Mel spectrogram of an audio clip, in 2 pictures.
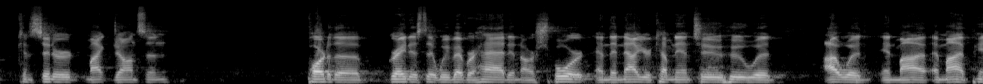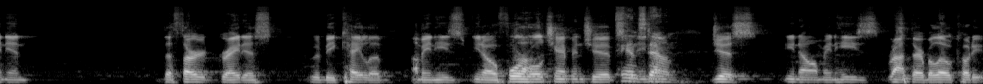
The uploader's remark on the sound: RümpChät Live at the 2023 NFR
